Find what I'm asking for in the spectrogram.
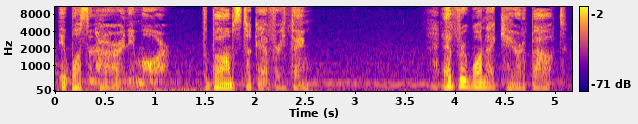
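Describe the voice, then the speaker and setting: A woman's voice: low-pitched, moderate pace, background noise, lightly acted. An actress voicing a tough, blunt ghoul woman from Pittsburgh who survived the bombs as a factory worker, talking in a wry, plain-spoken way. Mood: somber. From Pittsburgh, USA. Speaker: game character. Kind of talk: video game dialogue.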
